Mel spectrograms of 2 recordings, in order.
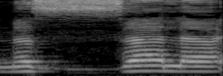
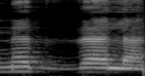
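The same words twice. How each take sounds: First: The doubled consonant is a buzzing z sound. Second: The doubled consonant is a soft th sound. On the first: The speaker calls it right. "इधर इसका मखरज है नज़्ज़ला, इसकी अदायगी है" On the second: The speaker calls it wrong. "नरमी से, तो ये मैंने इधर जाल पढ़ लिया, ये मैंने गलती की है"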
